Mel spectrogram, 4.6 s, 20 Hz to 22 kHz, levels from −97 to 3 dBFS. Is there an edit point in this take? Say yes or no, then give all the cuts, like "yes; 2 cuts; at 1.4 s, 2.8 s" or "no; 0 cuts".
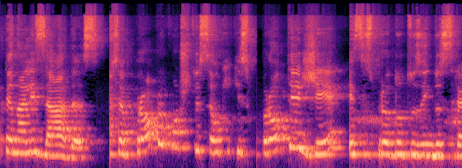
yes; 3 cuts; at 1.1 s, 2.5 s, 3.5 s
